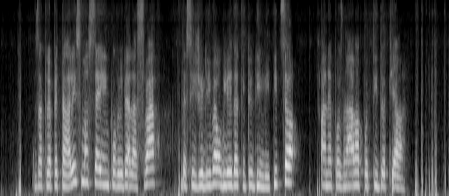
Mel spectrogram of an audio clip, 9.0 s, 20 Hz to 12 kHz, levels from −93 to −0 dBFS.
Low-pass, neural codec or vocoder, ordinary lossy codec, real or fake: 10.8 kHz; codec, 24 kHz, 1.5 kbps, HILCodec; Opus, 16 kbps; fake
